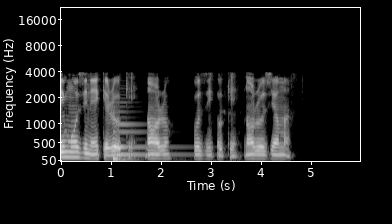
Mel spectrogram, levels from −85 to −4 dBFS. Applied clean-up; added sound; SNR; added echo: none; Bowed string instrument; 9 dB; none.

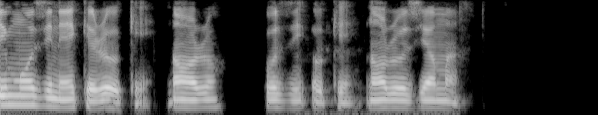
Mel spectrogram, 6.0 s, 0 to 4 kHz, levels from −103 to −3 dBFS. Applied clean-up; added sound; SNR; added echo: neural mask model Resemble Enhance denoiser.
